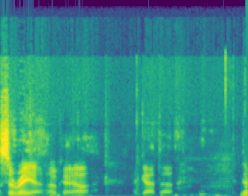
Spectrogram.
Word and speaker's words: Saraya: had a feeling I was saying it wrong Siria okay I got that they were calling her Soraya all Wednesday night so on dining they butcher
